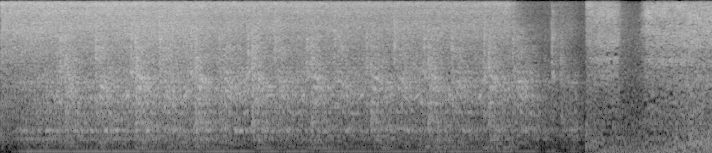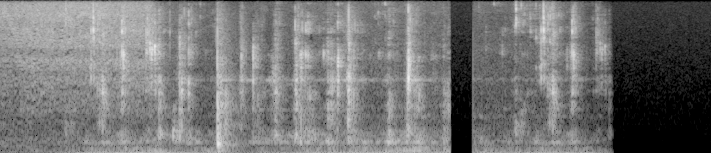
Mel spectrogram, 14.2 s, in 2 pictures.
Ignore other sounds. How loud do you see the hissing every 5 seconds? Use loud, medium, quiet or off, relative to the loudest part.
medium, loud, off.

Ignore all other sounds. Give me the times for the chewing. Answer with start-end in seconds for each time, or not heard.
7.6-13.2.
